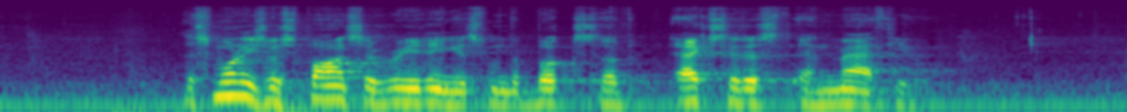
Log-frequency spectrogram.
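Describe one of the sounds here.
An elderly man speaks calmly into a microphone in an echoing room.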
